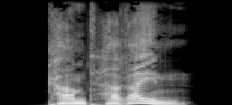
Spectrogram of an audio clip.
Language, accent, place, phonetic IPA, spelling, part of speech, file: German, Germany, Berlin, [ˌkaːmt hɛˈʁaɪ̯n], kamt herein, verb, De-kamt herein.ogg
- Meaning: second-person plural preterite of hereinkommen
